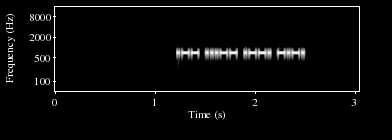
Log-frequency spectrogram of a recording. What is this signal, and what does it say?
Morse code, heard as a keyed tone, about 53 wpm, 700 Hz. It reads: W3PC
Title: USA Call Signs - 2x Character Spacing - 50wpm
